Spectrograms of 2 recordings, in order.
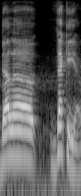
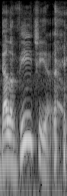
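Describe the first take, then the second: First: The name is said with its original pronunciation. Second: The name is said with an anglicized pronunciation. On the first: This is how the name's owner says it. "you heard what he said" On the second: This is how it looks to an American reader. "when I read it with my American eyes, I'm thinking"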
